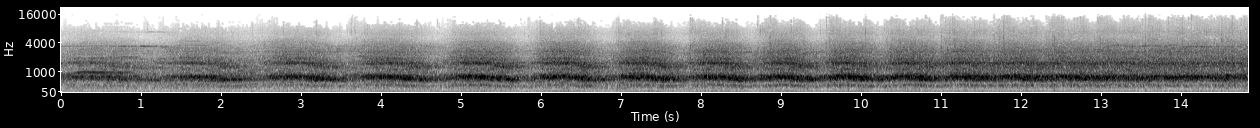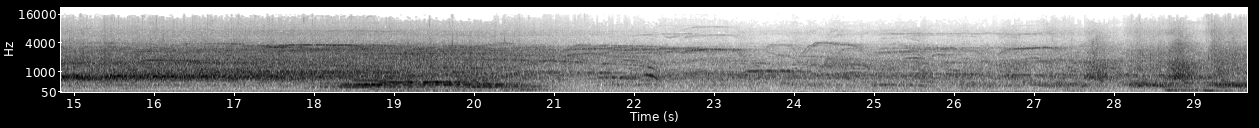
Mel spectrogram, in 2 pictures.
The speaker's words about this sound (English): Big loud Portugal chants come after that.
